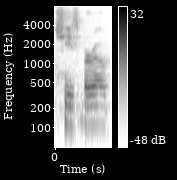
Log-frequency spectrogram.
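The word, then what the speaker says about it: Cheeseborough: clamp these are called cheeseboro clamps that's like cheese with burrow on the end if burrow is spelled b-o-r-o-u-g-h great english spelling and what they allow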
